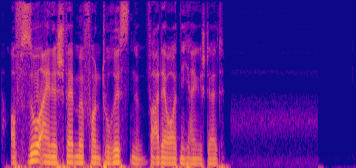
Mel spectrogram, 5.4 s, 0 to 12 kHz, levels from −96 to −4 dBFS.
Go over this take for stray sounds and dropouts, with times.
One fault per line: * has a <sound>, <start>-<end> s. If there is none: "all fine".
all fine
